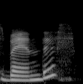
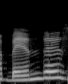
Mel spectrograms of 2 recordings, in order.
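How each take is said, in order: First: "vendes" com a sílaba final DES forte; tônica em DES. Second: "vendes" com a sílaba VEN forte; tônica em VEN. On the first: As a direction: stress the last syllable, venDES. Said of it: "com acento para o vos". ("vendes" tônico no final, como forma de vos) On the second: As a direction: stress the first syllable of "vendes". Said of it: "sem acento para tu". ("vendes" tônico no começo, como forma de tu) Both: Shown as a demonstration.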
